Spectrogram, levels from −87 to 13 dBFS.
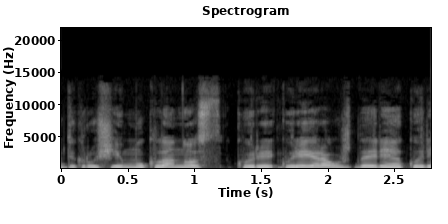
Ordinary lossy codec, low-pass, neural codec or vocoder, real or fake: MP3, 96 kbps; 14.4 kHz; none; real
